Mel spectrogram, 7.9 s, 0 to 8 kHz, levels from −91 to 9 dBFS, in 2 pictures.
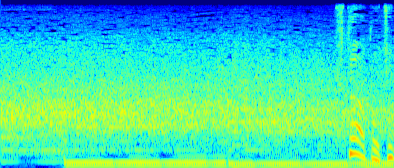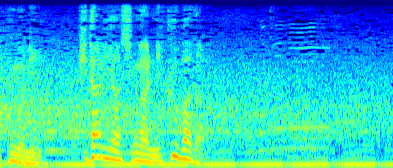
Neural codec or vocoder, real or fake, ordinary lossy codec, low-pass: none; real; none; 7.2 kHz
